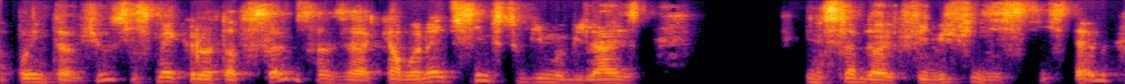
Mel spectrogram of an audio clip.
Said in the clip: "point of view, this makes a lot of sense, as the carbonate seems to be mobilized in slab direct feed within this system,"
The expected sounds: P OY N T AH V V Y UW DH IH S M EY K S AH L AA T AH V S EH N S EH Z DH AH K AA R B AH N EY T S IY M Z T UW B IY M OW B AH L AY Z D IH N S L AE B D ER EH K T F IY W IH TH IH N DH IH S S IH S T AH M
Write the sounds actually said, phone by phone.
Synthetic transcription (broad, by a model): P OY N T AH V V Y UW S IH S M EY K AH L AA T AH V S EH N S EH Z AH K AA R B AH N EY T S IY M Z T UW B IY M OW B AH L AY Z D IH N S L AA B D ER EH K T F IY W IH F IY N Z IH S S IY S T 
